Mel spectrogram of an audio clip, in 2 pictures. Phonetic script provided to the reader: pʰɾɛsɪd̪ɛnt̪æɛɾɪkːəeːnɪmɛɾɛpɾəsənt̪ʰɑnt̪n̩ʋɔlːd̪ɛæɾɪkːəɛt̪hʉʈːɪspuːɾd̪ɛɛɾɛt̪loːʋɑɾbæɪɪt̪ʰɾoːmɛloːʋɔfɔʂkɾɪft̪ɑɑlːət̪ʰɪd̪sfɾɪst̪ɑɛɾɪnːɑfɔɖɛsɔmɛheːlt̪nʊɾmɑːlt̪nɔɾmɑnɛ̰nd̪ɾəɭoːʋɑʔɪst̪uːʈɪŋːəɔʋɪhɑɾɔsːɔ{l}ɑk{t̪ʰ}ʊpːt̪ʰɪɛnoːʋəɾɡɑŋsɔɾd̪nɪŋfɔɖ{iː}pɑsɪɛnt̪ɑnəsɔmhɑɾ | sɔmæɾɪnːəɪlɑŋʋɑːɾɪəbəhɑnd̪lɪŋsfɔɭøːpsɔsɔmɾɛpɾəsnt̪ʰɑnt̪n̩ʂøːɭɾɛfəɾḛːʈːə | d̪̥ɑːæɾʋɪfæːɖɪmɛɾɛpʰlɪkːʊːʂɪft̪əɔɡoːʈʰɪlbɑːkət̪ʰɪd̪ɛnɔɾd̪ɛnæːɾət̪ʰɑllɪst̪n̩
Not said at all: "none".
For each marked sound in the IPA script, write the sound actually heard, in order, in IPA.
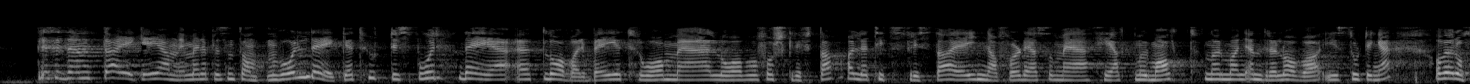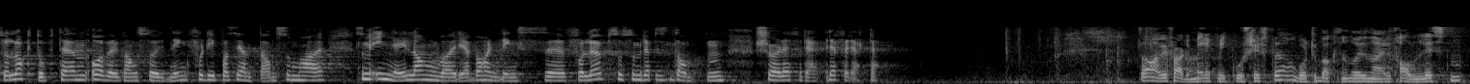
l, t̪, iː

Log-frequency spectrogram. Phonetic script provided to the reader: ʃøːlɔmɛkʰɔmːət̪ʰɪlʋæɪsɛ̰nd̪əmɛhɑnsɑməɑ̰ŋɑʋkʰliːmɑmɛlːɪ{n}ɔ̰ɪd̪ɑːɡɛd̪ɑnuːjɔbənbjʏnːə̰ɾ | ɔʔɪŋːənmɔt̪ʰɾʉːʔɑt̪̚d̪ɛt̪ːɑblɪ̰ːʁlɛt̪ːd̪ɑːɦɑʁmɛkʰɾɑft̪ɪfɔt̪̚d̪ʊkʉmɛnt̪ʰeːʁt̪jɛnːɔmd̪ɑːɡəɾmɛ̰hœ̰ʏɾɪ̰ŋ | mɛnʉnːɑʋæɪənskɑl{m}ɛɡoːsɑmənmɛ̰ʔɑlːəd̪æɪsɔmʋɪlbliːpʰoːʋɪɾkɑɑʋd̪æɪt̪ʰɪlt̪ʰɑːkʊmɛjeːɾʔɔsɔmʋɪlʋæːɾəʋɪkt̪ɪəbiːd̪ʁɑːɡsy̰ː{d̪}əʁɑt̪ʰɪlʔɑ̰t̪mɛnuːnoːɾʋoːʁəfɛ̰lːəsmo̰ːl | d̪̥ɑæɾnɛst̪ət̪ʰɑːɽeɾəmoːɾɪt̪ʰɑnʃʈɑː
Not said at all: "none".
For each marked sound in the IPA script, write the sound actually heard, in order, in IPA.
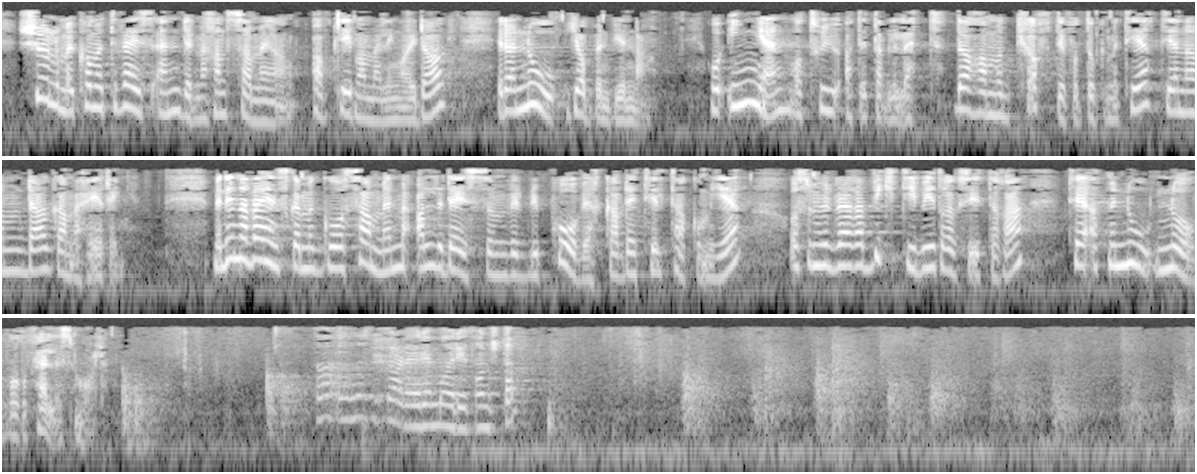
ŋ, m, t̪

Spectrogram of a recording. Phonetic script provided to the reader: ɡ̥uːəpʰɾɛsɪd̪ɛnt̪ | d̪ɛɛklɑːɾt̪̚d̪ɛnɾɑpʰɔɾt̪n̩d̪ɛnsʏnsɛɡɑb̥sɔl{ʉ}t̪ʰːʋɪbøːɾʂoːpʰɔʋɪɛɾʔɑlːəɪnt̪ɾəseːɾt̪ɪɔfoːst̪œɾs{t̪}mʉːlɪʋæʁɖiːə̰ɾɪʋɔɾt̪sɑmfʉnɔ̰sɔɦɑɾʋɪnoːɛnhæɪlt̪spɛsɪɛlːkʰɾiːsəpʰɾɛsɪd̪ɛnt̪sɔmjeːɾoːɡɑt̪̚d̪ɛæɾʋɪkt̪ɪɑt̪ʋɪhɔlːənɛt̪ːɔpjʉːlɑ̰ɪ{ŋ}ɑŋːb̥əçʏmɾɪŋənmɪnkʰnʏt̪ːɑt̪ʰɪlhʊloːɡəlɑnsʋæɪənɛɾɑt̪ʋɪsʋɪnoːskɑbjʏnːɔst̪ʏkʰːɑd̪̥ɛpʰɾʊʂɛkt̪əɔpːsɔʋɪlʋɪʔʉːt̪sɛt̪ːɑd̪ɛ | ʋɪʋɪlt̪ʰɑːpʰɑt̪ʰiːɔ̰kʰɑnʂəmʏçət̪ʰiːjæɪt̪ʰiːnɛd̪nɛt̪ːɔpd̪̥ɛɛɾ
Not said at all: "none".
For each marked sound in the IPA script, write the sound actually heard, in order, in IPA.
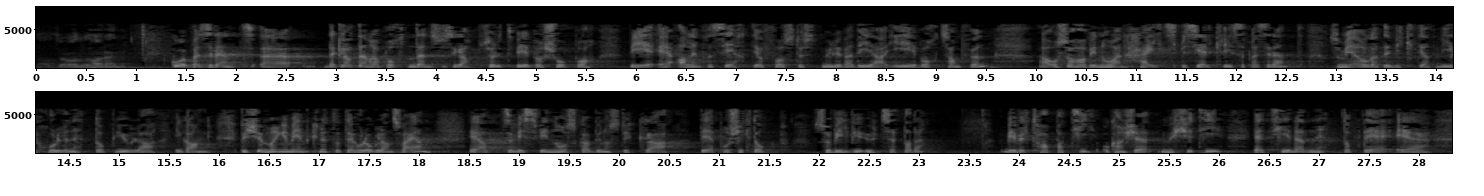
ʉ, t̪, ɡ

